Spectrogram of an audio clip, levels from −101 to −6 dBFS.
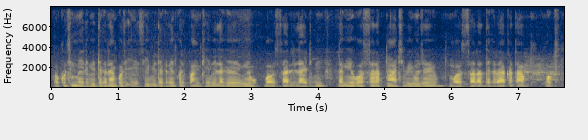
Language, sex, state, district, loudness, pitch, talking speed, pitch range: Hindi, male, Chhattisgarh, Bilaspur, -25 LUFS, 115 Hz, 295 wpm, 110-120 Hz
